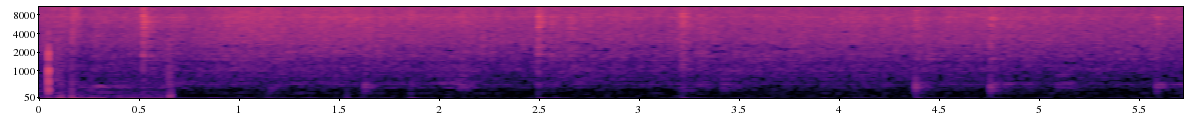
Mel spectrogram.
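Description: Chopped tomato, onion and garlic sizzling in hot oil in a metal pan, stirred with a metal spatula: a steady sizzle with scattered clicks and scrapes of the spatula against the pan.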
